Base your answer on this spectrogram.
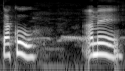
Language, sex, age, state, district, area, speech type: Odia, female, 18-30, Odisha, Balasore, rural, spontaneous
